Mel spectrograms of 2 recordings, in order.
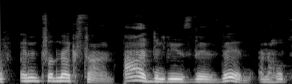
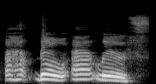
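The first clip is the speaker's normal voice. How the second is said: high, louder mock cry of horror; dismayed cry; 9 semitones higher, 4 dB louder, slower than usual. People watching their champion get struck, high dismayed cry. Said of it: "As the people cry out".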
